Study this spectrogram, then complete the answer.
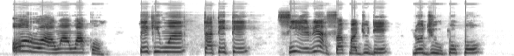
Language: Yoruba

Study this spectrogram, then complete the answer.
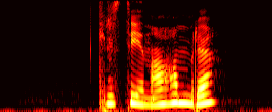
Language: Norwegian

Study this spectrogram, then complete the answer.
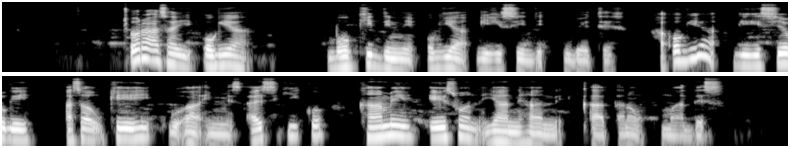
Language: Wolaytta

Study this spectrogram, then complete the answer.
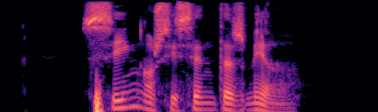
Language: Catalan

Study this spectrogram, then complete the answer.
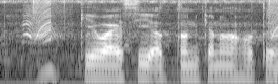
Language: Maithili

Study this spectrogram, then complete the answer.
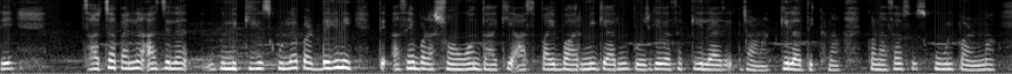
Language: Dogri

